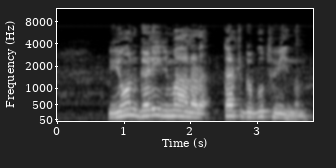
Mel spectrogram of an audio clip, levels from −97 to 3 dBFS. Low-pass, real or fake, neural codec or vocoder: 7.2 kHz; real; none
